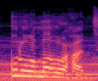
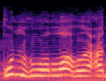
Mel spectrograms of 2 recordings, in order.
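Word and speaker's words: قُلْ هُوَ اللَّهُ أَحَدٌ: একটা সুরা পড়ে গেলাম কুল আল্লাহু আহাদ, কি কুল আল্লাহু আহাদ মানে কি, এটা উচ্চারণই বা কেমন করে করতে হয়? কুল বলুন, হু আল্লাহু আহাদ, তিনি আল্লাহ এক। এই যে কুল হু আল্লাহু আহাদ অনেকেই বলতে পারে না,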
